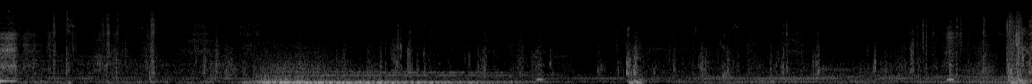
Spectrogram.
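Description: Footsteps crunch on a debris-strewn floor.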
